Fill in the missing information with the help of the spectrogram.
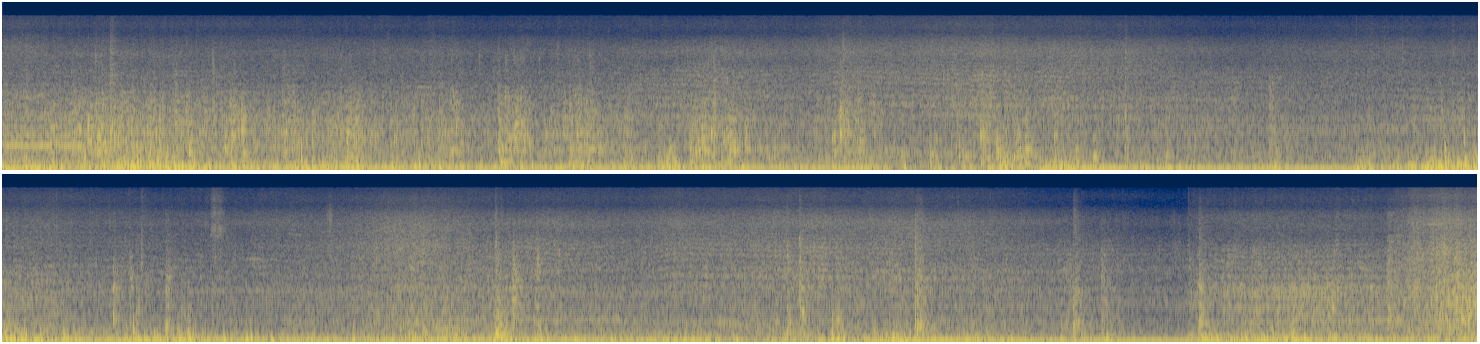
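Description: Heavy earthmoving machinery running with a low, steady engine drone that eases off twice, over continuous clattering and crunching of stone and gravel.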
